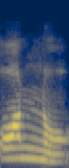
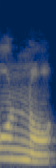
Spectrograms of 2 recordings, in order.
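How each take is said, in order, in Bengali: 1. প্রথম স্বরধ্বনিটি একটি খোলা 'aw' ধ্বনি। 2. প্রথম স্বরধ্বনিটি একটি বন্ধ 'o' ধ্বনি। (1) "আপনি হয়তো বলেন" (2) "এটা উচ্চারণ কিন্তু"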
